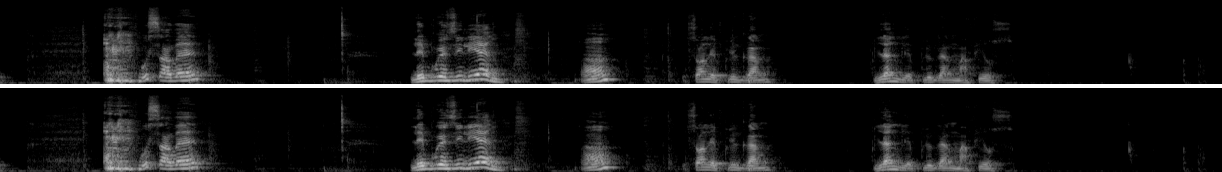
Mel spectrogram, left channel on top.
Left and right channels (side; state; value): both; normal; correlation 0.77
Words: Vous savez, les Brésiliens, hein, sont les plus grands, l'un des plus grands mafios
